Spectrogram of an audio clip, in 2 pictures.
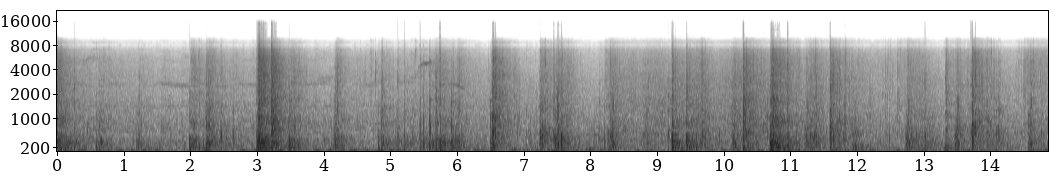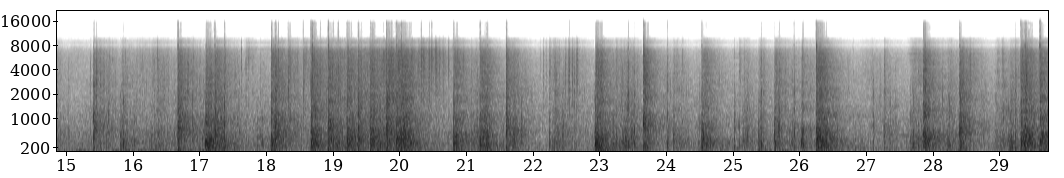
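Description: Fireworks and firecrackers going off: a dense, irregular run of bangs and crackles, some much louder than others, with no real pause.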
